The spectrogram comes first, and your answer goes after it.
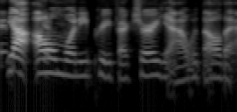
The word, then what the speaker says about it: Aomori: It's up in Aomori. Is that how you say it? Yeah, Aomori Prefecture.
